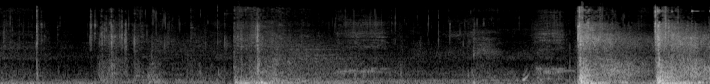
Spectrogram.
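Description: Grenade blast in the zombie game Dead Island 2, several heavy thuds and bursts over a rumbling game backdrop, with two loud sharp impacts near the end.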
